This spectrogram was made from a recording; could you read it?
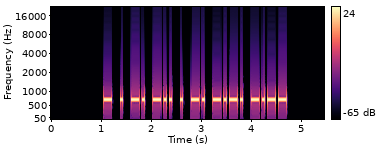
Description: Morse code, heard as a keyed tone, about 21 wpm, 700 Hz. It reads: TENDENCY
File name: practice / 22wpm / Eight Letter Words - 22wpm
